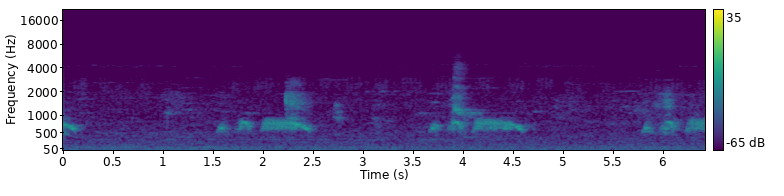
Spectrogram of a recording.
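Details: Spotted dove used as a decoy, its call meant to stimulate wild doves: soft, hollow two-part coos repeated about every two seconds, heard faintly through steady background hiss and low rumble.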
